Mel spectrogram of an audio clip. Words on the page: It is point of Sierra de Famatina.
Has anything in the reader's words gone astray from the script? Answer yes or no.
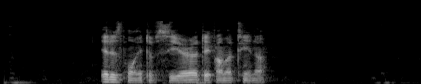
no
